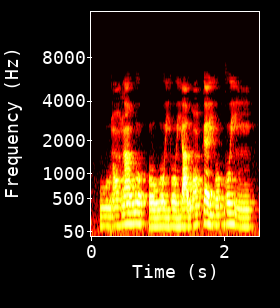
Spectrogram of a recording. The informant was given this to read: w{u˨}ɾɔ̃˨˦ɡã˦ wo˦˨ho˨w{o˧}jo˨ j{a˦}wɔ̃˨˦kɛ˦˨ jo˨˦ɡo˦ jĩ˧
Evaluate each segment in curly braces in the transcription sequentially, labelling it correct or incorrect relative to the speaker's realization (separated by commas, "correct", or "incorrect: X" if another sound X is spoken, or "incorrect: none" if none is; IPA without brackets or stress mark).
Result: correct, incorrect: o˨, incorrect: a˨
